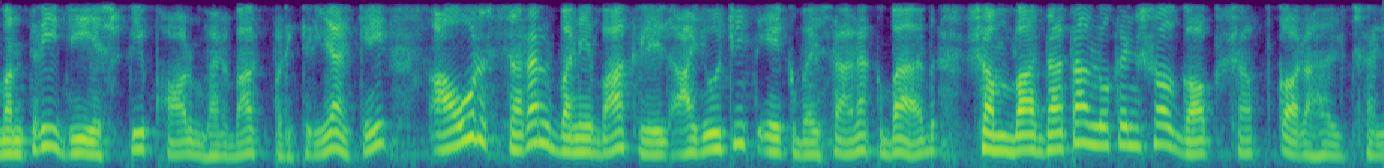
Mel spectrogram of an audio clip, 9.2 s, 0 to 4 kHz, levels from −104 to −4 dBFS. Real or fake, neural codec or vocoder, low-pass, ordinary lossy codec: fake; codec, 16 kHz, 4 kbps, FunCodec, trained on Chinese and English, 50 frames a second; 3.6 kHz; none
